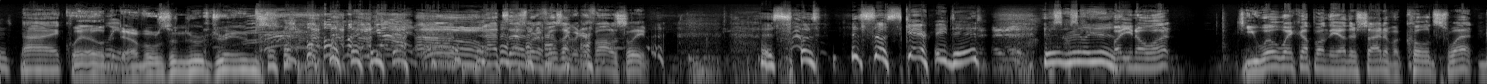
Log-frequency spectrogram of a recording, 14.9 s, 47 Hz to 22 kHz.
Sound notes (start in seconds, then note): 2.4 laughing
